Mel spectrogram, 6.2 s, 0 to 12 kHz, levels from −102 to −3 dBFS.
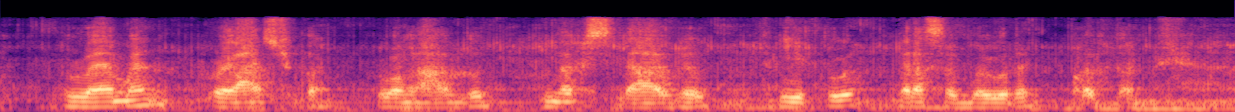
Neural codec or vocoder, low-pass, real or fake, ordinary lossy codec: codec, 16 kHz, 4.8 kbps, FACodec; 7.2 kHz; fake; MP3, 48 kbps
